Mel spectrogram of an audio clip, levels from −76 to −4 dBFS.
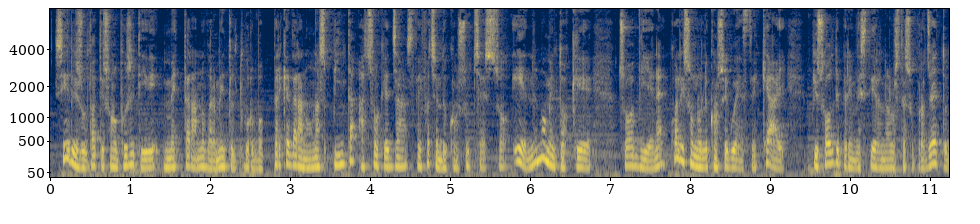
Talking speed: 215 wpm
